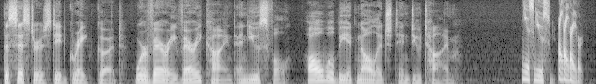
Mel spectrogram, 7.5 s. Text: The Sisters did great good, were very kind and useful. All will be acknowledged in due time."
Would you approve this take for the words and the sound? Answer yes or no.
no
